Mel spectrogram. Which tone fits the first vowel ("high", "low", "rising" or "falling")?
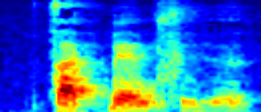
low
